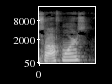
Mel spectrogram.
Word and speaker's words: sophomore: I think it was mainly juniors and sophomores. But it's so funny to hear some of the kids being like, I am a sophomore. And I'm like, the O is silent.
